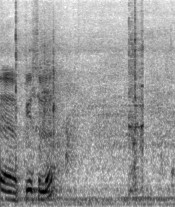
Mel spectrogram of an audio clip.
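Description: A ladle stirs chicken curry masala with meat pieces in a pot, giving a few short scraping clinks and soft sizzle in two brief bursts, close by, with a quiet gap between them.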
